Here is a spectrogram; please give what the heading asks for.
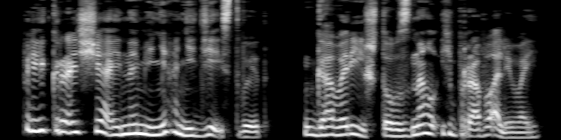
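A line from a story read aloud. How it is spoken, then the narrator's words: After laughing. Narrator (Russian): сказала Эвелин, отсмеявшись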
